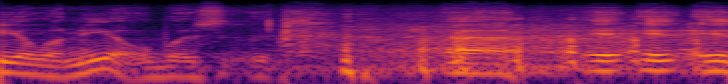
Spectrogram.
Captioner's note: audience laughing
